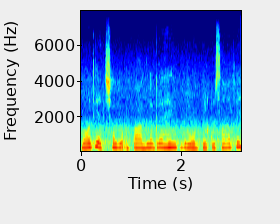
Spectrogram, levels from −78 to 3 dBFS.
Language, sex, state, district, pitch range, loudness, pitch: Hindi, female, Delhi, New Delhi, 230-250 Hz, -13 LUFS, 245 Hz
